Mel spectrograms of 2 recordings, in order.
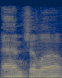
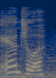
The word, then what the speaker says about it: Angela: talking to miss Solano is your name pronounced Angela or or anela both are fine but uh most people call me Angela your name is Angela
